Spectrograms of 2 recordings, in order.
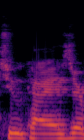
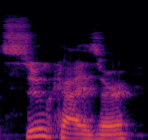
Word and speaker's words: Two Kaiser: Because when they first revealed him, they said Two Kaiser, but then I saw people saying it was Sue Kaiser. But I checked the TV Asahi website, and it actually is spelled TWO, Two Kaiser.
